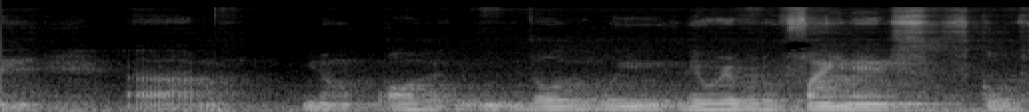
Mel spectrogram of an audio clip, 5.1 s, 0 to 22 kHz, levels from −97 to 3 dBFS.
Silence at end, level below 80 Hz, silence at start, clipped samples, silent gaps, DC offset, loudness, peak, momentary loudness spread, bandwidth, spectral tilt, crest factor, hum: 0 s; -52 dBFS; 0 s; under 0.1%; none; under 0.1%; -36 LUFS; -20 dBFS; 15 LU; 16.5 kHz; -7 dB/octave; 16 dB; none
